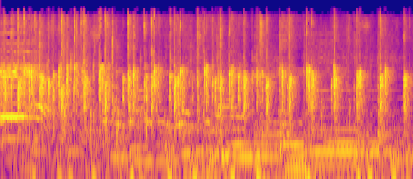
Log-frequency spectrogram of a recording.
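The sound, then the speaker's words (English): An audience claps steadily for several seconds, a dense rattle of many hands, with cheering voices and a low background hum mixed in. “One more round of applause for our favorite troll”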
